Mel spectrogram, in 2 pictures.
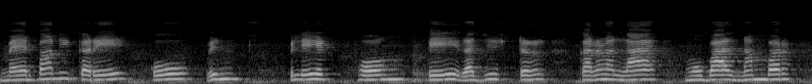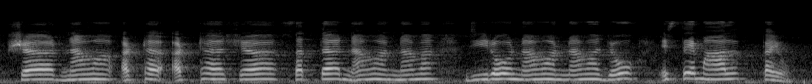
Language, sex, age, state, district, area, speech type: Sindhi, female, 60+, Madhya Pradesh, Katni, urban, read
